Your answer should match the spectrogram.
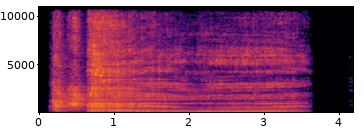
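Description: A roar sound effect over a logo intro, lasting about three and a half seconds and cutting off suddenly.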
